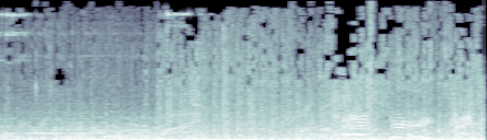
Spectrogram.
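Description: Machine gun fire in Call of Duty: Black Ops, a loud and continuous burst of rapid shots mixed with dense battle noise, heard close throughout.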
